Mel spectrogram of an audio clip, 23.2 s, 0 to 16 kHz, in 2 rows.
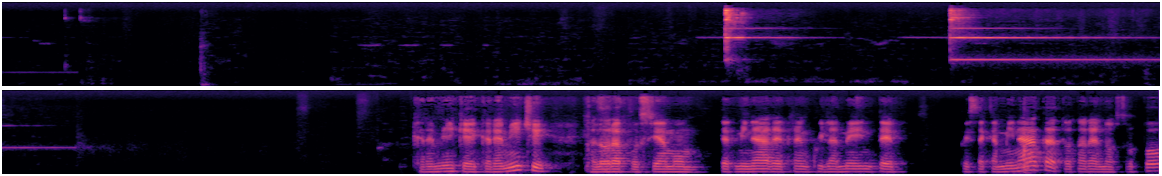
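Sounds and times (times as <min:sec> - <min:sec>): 
bell struck to end a walking practice: 0:07.1 - 0:08.4, 0:09.0 - 0:12.5
speech: 0:15.7 - 0:23.1.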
